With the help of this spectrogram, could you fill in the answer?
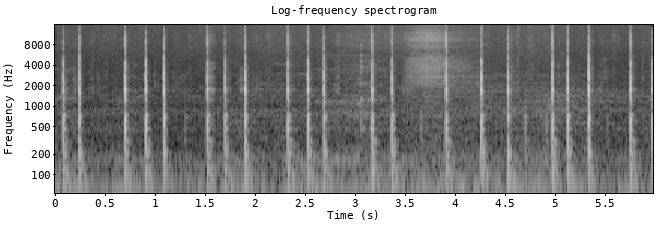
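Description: Fingernails tap, scratch and rub the glossy cover of a large, solid, flat laminated cardboard hardcover book. About twenty sharp, dry, clicky taps land in an irregular rhythm, each stopping instantly with no ring. A soft, bright scratching hiss runs beneath them, swelling briefly near the middle.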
